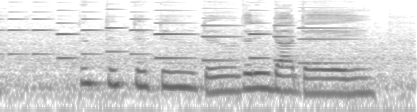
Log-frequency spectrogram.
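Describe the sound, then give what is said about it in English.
A timer alarm plays the Camptown Races tune as a string of bright electronic beeping notes, quick short tones at first, then longer held ones, with no one talking over it. “Camptown Races, I guess, is what that is. Camptown Races, yeah. So anyway, that's the timer.”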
